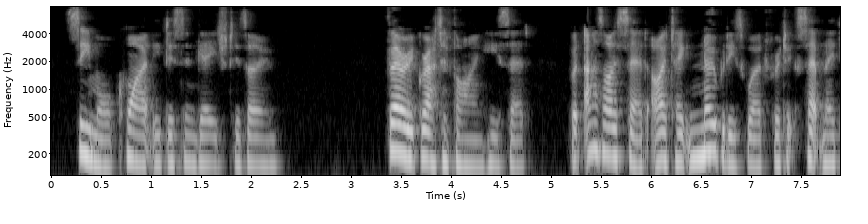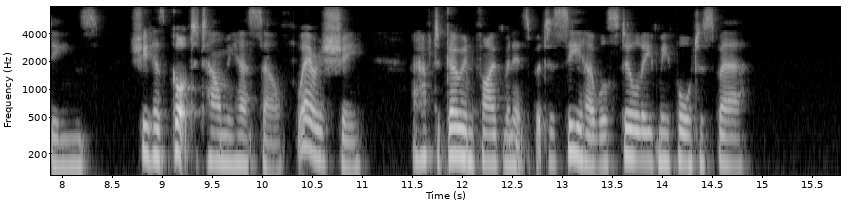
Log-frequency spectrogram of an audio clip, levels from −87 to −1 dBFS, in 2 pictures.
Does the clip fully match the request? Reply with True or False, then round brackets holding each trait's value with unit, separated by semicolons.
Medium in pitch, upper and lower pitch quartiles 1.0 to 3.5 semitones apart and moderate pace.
True (160 Hz; 3.1 semitones; 185 wpm)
